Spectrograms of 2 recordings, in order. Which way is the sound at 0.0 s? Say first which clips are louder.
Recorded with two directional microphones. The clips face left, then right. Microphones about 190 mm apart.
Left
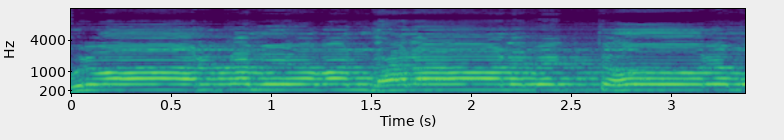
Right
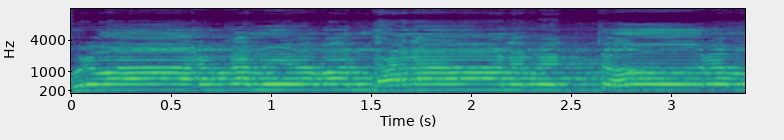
Left 2 dB; 25° left (ahead or behind).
